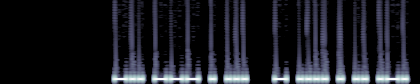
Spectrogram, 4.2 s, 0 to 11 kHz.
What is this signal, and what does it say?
Morse code, heard as a keyed tone, about 30 wpm, 700 Hz. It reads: DOES THEIR
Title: Sentences from Top 1000 Words - Review Part 6 - 30wpm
